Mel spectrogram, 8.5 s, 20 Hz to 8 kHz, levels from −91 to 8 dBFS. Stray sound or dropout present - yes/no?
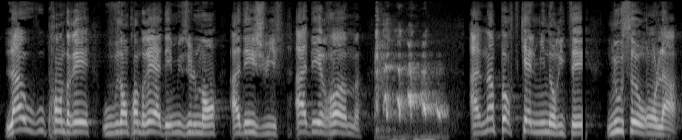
yes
